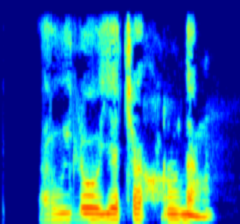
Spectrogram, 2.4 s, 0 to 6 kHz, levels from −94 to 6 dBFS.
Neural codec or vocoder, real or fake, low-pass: none; real; 5.4 kHz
